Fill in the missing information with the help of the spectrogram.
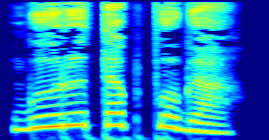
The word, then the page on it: ಗುರುತಪ್ಪುಗ: Kannada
